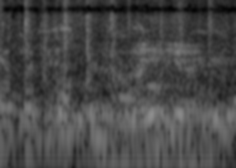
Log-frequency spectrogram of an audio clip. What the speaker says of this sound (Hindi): एक दुम के कबूतर है ये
